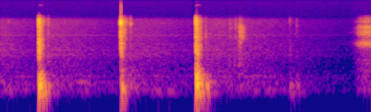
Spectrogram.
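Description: Keys are typed on a computer keyboard to enter a date, three sharp distinct clicks at a steady pace followed by two fainter taps in a quiet room.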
